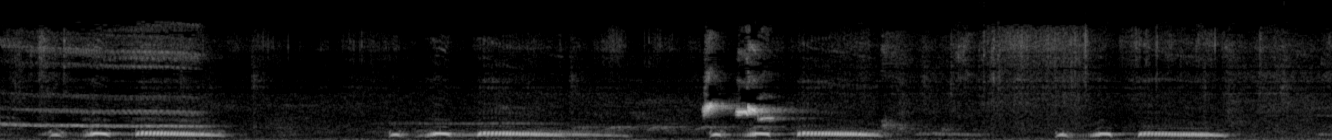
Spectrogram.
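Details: Spotted dove used as a decoy so pet doves will coo. Three clear phrases come at roughly two-second intervals, each with two or three staccato notes and then a full falling coo. A high chirp interrupts midway.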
